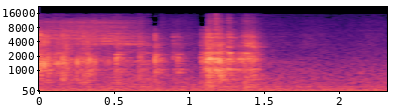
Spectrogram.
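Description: A small hinged metal tin is opened by hand: a sharp click at the start, then light metallic handling and rustling. A second short rustle comes just after a second in.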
